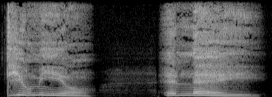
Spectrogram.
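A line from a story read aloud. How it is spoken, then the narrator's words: Joyful, piercing voice. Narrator (Italian): disse Olga con una voce gioiosa che penetrava nell'anima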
